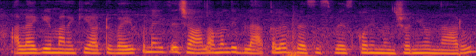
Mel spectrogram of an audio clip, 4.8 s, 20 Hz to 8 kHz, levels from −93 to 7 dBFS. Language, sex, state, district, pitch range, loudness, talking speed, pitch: Telugu, female, Andhra Pradesh, Visakhapatnam, 190-210 Hz, -23 LUFS, 165 wpm, 200 Hz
